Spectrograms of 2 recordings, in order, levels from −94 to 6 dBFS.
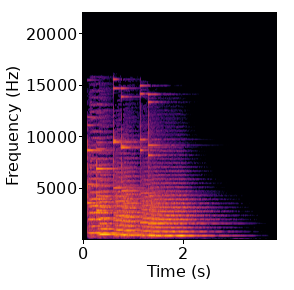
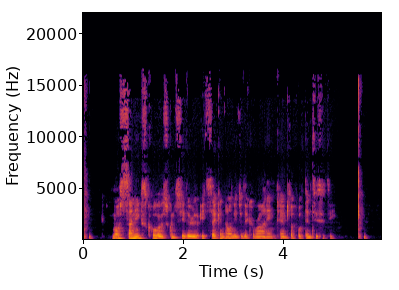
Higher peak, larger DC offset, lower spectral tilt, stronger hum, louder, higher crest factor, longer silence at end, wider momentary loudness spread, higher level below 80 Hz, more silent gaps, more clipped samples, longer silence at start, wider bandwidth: about the same, -2 dBFS vs -4 dBFS; neither; second, 1.5 dB/octave vs -6 dB/octave; neither; first, -16 LUFS vs -25 LUFS; second, 16 dB vs 22 dB; first, 1.25 s vs 0.3 s; first, 15 LU vs 11 LU; second, -74 dBFS vs -62 dBFS; neither; neither; about the same, 0.1 s vs 0 s; about the same, 16 kHz vs 16.5 kHz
